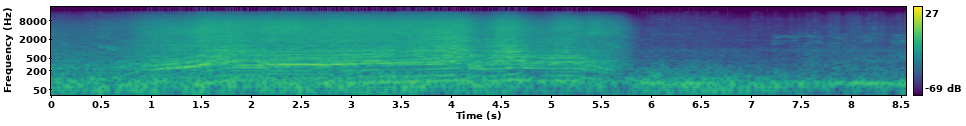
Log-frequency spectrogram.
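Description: A naturally aspirated 427 cubic inch small block Chevy drag car revs and accelerates hard down the strip, a loud, rising engine roar for about six seconds that fades away, leaving crowd and track ambience.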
